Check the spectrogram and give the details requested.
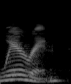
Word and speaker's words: wherein: Here we have two compound words, herein and wherein. Note that in most of the United States, this H is silent.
